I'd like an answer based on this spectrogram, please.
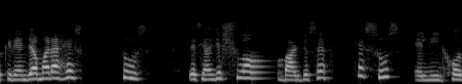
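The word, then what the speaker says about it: ישוע: Jesús, en hebreo, su nombre se pronuncia Yeshua, ¿sí?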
